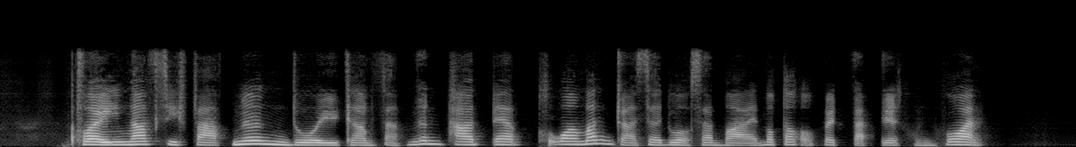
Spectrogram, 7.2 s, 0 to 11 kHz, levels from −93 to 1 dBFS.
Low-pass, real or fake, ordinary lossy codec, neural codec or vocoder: 7.2 kHz; fake; none; codec, 16 kHz, 0.5 kbps, FreqCodec, larger model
